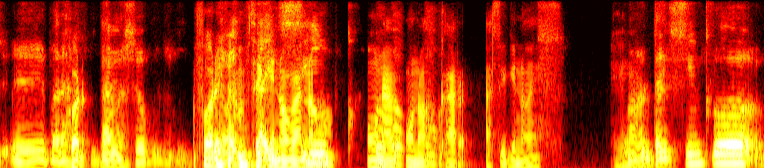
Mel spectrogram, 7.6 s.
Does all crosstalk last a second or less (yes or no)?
no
